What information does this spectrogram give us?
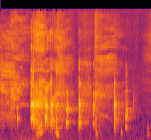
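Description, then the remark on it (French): A loud fit of coughing brought on by laughing: about eight sharp, rapid coughs in quick succession, some with a voiced, almost laughing edge, with no talking. “sachez que quand je rigole, je tousse.”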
